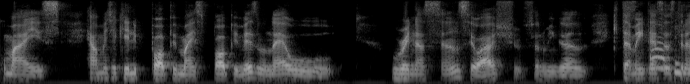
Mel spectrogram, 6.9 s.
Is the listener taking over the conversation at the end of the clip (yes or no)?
no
